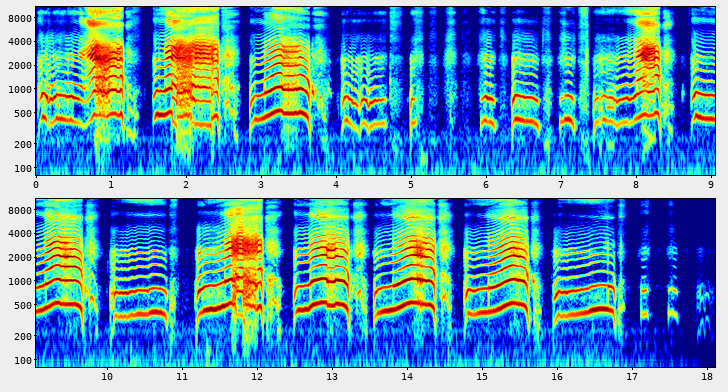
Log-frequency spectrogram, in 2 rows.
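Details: Newborn girl one week after birth, recorded with a ZOOM F8n and a Sennheiser MKH416 microphone: repeated high-pitched wails with short catch-breaths between, about fifty cries a minute. Newborn crying.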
